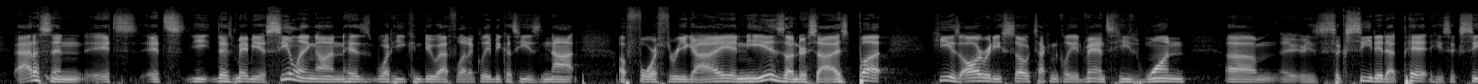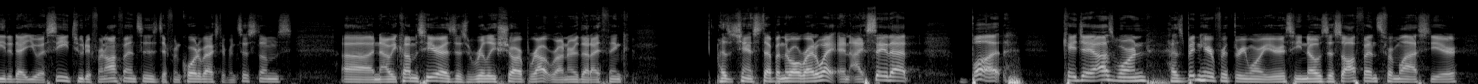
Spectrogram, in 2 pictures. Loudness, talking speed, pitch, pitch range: -23 LUFS, 195 wpm, 130 Hz, 120-140 Hz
